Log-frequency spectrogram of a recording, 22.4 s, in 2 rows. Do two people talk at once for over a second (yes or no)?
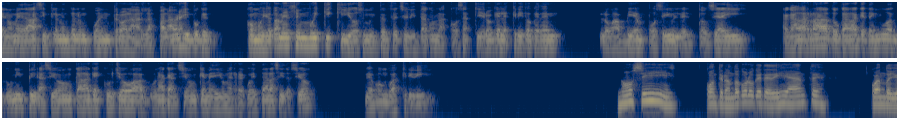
no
